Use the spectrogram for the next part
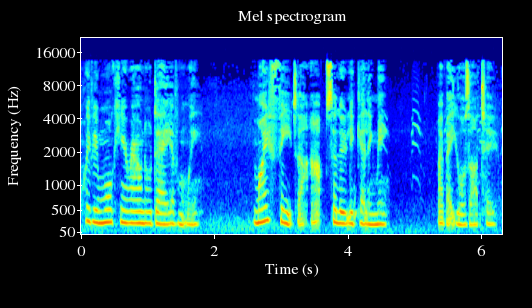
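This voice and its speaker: An ASMR performer plays a tender, doting mother comforting her pet, playfully poking fun at herself as she murmurs softly and affectionately, sometimes close to a whisper. Her full character voice sits a little high and sounds gravelly and husky, with a playful, cosy mood. Steady ocean-wave ambience runs underneath the whole clip.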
